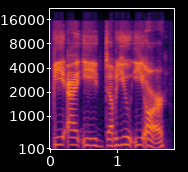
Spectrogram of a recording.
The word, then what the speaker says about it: Biewer: Okay, so most people pronounce it beaver. It's Biewer. It's German, so it's more of a beaver sound, but you know.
